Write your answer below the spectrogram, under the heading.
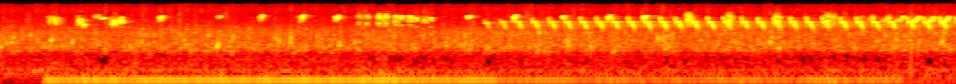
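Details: Male and female Horsfield's bush larks, song played to ease newly separated birds into a cage; scattered high chirps and a buzzy burst, then a long rapid series of sharp repeated notes, about three per second.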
